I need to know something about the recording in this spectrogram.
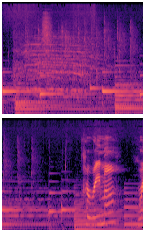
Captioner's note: gentle music continues; audience cheers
